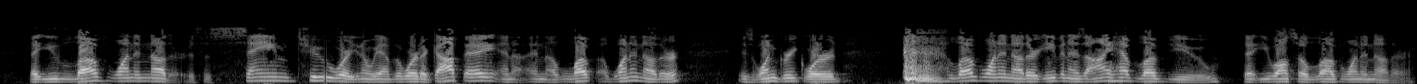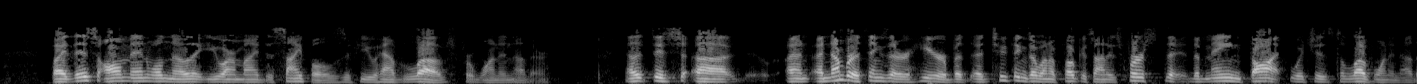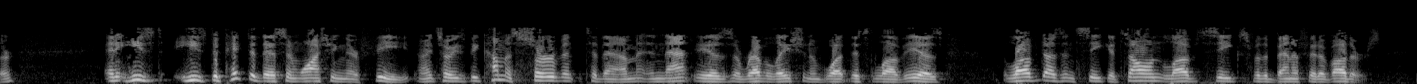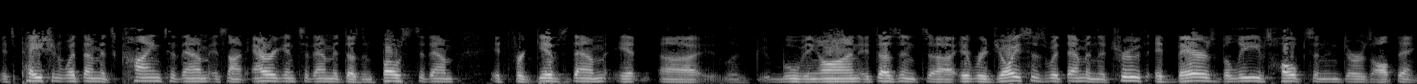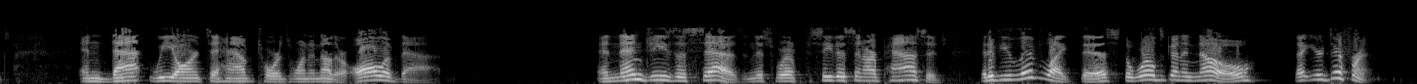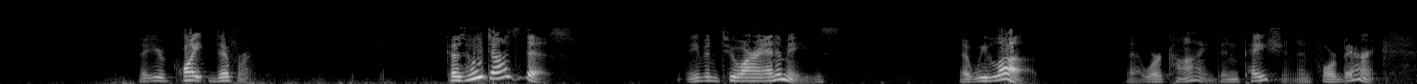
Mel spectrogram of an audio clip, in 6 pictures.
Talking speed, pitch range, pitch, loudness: 165 wpm, 125-160 Hz, 140 Hz, -23 LUFS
